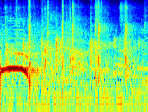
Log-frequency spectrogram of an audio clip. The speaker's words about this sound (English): Okay. Clap for him. Clap for him.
